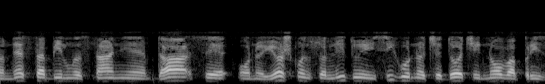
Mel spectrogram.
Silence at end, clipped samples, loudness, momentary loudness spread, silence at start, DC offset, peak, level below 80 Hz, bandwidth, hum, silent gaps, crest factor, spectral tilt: 0 s; under 0.1%; -24 LUFS; 8 LU; 0 s; under 0.1%; -8 dBFS; -78 dBFS; 5.6 kHz; none; none; 16 dB; -1 dB/octave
